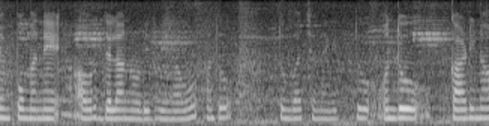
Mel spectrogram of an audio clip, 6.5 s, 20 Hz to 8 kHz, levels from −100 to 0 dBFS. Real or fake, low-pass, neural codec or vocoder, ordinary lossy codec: fake; none; codec, 16 kHz, 16 kbps, FreqCodec, larger model; none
